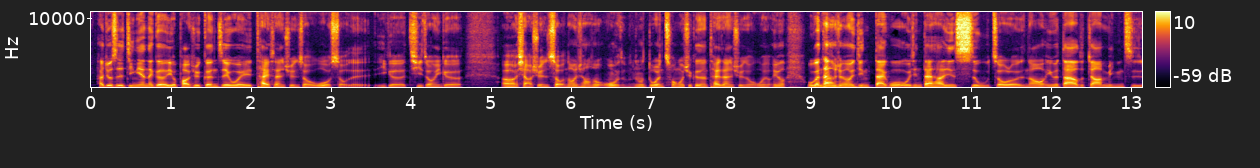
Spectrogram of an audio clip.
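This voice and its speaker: Fast-talking man, lowish voice. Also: no echo, clean studio sound. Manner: chatty, laughing, self-correcting. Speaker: podcast host, physical therapy intern. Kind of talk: casual storytelling monologue.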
